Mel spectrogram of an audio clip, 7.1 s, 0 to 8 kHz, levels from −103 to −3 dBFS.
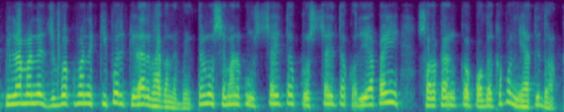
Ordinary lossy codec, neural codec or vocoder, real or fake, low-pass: Opus, 16 kbps; none; real; 7.2 kHz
